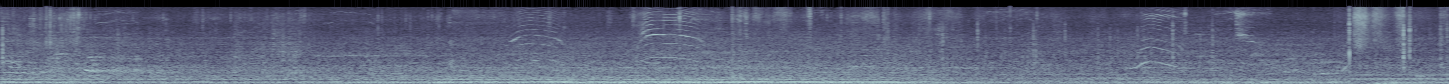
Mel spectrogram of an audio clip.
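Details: Domestic cat playing with vegetables at home gives a few short, arched meows that rise then fall, clustered around the middle of the clip with another near the end, over a steady low rumbling background and faint speech.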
